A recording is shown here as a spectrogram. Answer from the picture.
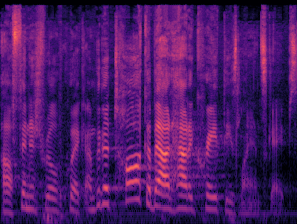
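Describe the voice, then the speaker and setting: A man with a high pitch talks at a fairly quick pace, his pitch swinging very widely. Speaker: entomology research professor. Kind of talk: conference talk. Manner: fast.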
